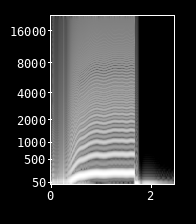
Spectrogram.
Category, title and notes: Sound effects > Electronic / Design
Optical Theremin 6 Osc dry-012
Noise, Theremin, Scifi, Otherworldly, Glitchy, Dub, Trippy, Bass, noisey, DIY, Robot, Glitch, Analog, Experimental, Digital, Alien, Electronic, Instrument, Sweep, Robotic, Synth, FX, Spacey, Infiltrator, Electro, SFX, Sci-fi, Handmadeelectronic, Optical, Theremins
